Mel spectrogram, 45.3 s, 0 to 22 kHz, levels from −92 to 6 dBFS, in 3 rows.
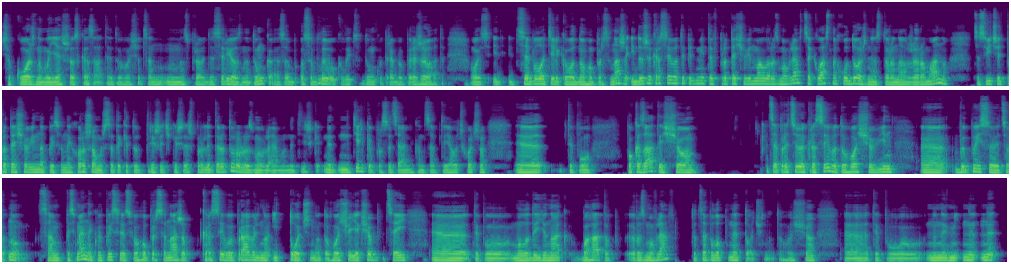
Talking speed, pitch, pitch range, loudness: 160 wpm, 110 Hz, 105-120 Hz, -21 LUFS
